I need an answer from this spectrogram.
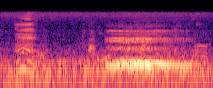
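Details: Cattle at a karapan sapi bull race training session on the Asemanis field. A long, steady, droning moo swells for about two seconds, preceded by a short voice, with a brief human call trailing after.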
